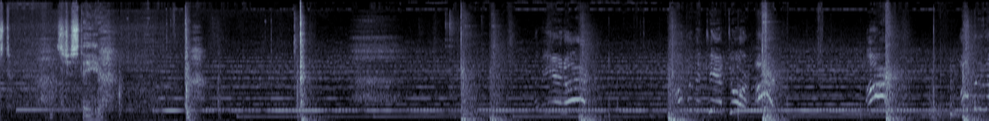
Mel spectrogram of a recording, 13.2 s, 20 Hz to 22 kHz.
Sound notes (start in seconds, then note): 5.9 Chuck knocking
